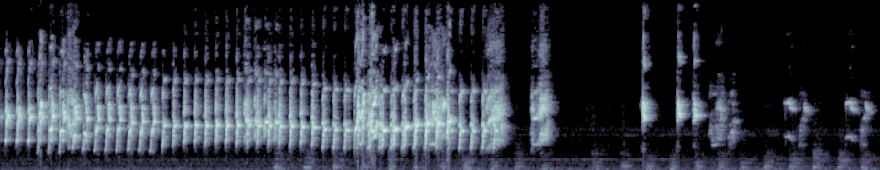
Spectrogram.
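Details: Lovebird in a singing contest, producing a long rapid shrill chattering trill, followed by scattered high chirps and soft clicks.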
